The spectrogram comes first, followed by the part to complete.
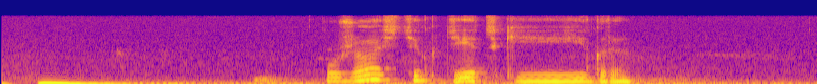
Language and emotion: Russian, sad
